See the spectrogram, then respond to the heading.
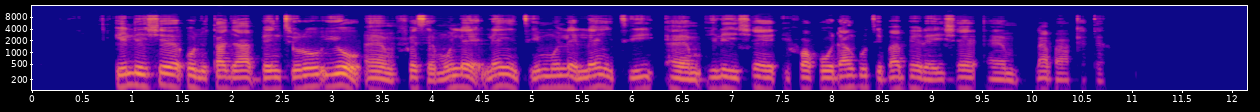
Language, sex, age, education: Yoruba, male, 30-45, tertiary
